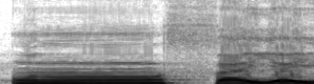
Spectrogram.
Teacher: تو پھر للذکر مثل حظ الانثیین۔ یہاں پر آپ کیا دیکھیں، نون ساکن کے بعد سا ہے تو یہاں پر اخفا کریں گے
